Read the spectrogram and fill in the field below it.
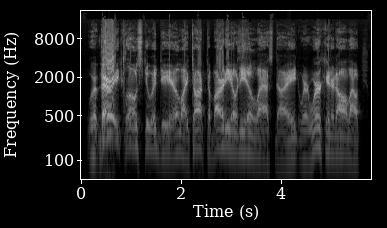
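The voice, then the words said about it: Impression of a politician. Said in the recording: “my impression of a politician, both Republican and Democrat”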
